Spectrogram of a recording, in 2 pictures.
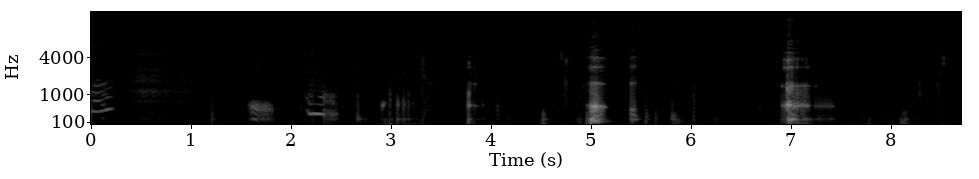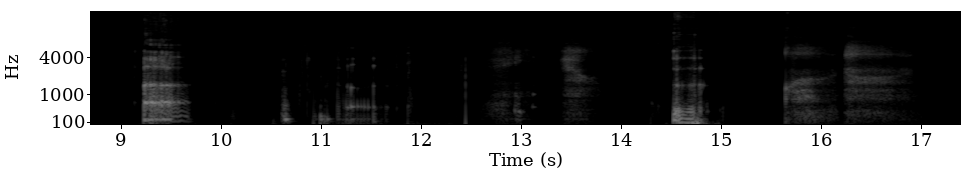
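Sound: burping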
